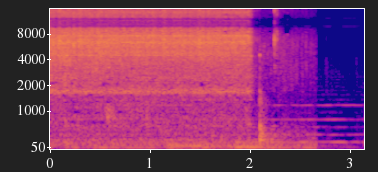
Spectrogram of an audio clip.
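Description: A coffee mug filling with water in a Halloween flash game, a steady loud rush of pouring water from a tap that cuts off abruptly near the end, leaving a faint hum.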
